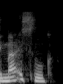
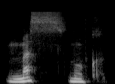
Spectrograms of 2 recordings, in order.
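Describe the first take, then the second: First: The words stay apart, keeping the i vowel. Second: The words blend, dropping the i vowel. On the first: The speaker calls it wrong. "you wouldn't say ma ismuk" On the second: The speaker calls it right. "This is why you say ma masmuk"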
